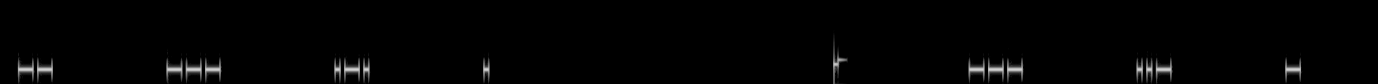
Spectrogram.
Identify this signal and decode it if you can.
Morse code, heard as a keyed tone, about 25 wpm, spaced as for 7 wpm, 700 Hz. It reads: MORE OUT
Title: 8x Character Spacing - Top 100 Words - 25wpm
